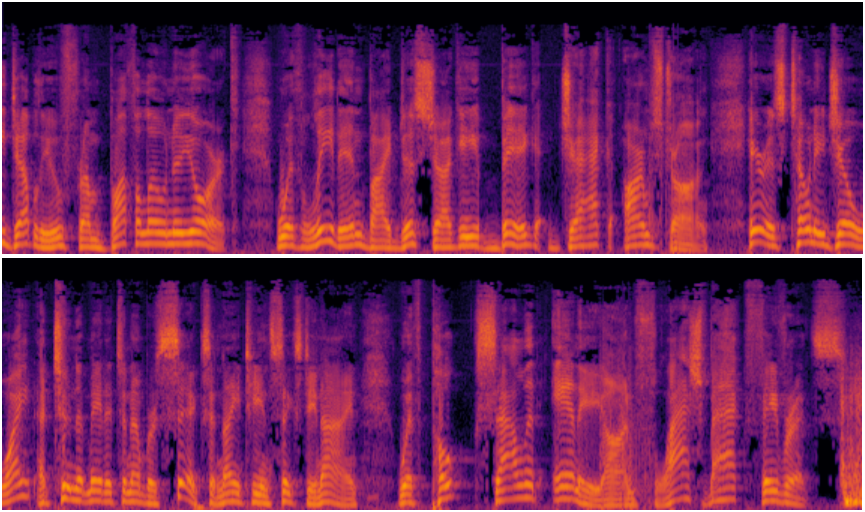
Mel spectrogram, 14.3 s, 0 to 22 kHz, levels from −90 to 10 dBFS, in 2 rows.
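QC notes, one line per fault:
5.40–5.63 s and 12.15–12.59 s, loose connector crackle: a worn contact makes and breaks, chopping the sound into irregular scratchy bursts lasting 0.24 s and 0.44 s. The waveform shows jagged dropouts and sharp spikes, and the spectrogram shows scattered broadband vertical streaks.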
